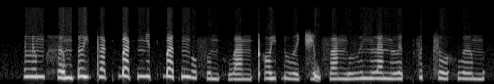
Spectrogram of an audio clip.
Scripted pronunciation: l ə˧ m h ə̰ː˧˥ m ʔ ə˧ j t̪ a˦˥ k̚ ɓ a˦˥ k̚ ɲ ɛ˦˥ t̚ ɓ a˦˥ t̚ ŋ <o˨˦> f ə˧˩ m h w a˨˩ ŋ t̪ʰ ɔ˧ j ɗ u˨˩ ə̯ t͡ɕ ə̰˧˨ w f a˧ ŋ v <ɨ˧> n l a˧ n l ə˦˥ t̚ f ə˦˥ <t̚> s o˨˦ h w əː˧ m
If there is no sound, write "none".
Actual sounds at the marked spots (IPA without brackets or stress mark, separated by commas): o˨˩, ɨ˧, t̚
